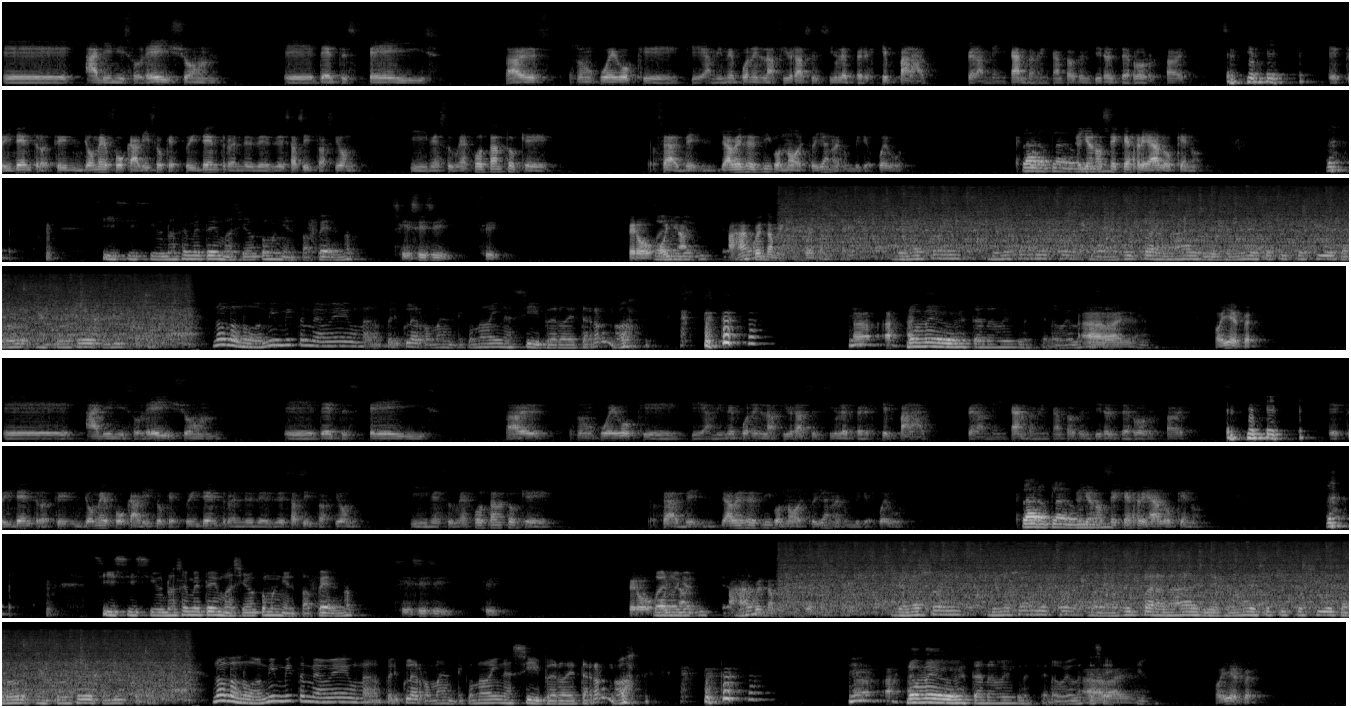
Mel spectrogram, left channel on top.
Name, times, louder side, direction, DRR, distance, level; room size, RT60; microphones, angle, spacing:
voice 1, 0.0-2.2 2.8-4.4 5.0-9.2 9.7-11.9 12.3-12.4 13.3-17.0 17.6-18.9 19.9-22.5 23.7-23.8 24.2-25.4 30.8-31.4 31.7-31.9 33.2-33.8 34.2-35.2 47.2-48.0 48.9-49.3 51.2-51.8 52.5-52.9, left 4 dB, 80° left, 0.5 m, -33 dB
voice 2, 12.2-12.8 23.7-24.6 26.7-27.0 27.9-30.5 33.5-34.5 35.8-41.9 42.3-46.8 48.9-49.2 49.5-51.8, right 4 dB, 65° right, 0.4 m, -30 dB
sound 1, 34.7-42.3, right 1 dB, 10° right, 1.3 m, -36 dB
8.8 x 5.9 x 2.3 m
head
